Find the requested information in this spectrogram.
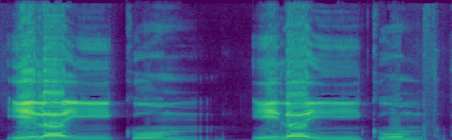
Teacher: Maka dalam pelafalannya harus lembut, tidak boleh ilaikum. Jangan sampai juga dibaca dengan bacaan e. Harus sempurna i-nya. · ada ya sukun yang di dalam fathah, maka ini bakal bacaan lin. Maka dalam pelafalannya harus lembut, tidak boleh ilaikum.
